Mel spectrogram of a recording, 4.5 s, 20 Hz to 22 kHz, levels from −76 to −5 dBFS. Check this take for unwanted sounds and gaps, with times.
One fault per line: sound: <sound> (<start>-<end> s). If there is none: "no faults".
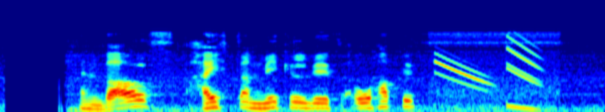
sound: chirp (3.3-4.1 s)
